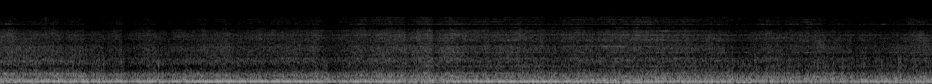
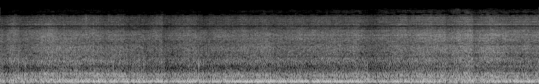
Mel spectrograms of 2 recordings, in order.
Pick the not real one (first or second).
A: second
